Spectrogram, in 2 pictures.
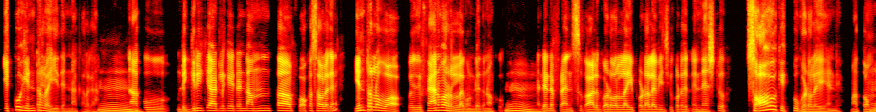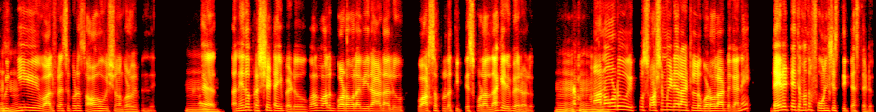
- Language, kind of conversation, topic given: Telugu, podcast, సోషల్ మీడియా ఒత్తిడిని తగ్గించుకోవడానికి మీ పద్ధతి ఏమిటి?
- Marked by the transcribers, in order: in English: "ఇంటర్‌లో"; in English: "డిగ్రీకి"; in English: "ఫోకస్"; in English: "ఇంటర్‌లో"; in English: "ఫ్యాన్ వార్‌లాగా"; in English: "ఫ్రెండ్స్‌కి"; in English: "ఫ్రెండ్స్‌కి"; in English: "ఫ్రస్ట్రేట్"; in English: "వాట్సాప్‌ల్లో"; chuckle; in English: "సోషల్ మీడియా‌లో"; in English: "డైరెక్ట్"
